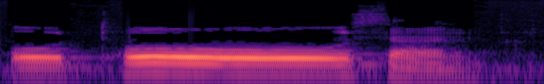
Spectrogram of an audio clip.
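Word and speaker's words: お父さん: Just like up here, it's a long o sound. Oto-san, oka-san.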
